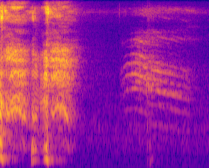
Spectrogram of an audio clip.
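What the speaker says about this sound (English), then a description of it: "The cat's getting into shit." A house cat gives a raspy, coughing sound, then after a short pause a softer, fading meow. It is close by, with no one talking.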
